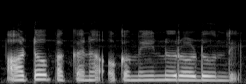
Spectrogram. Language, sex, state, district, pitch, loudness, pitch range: Telugu, female, Telangana, Mahabubabad, 200 Hz, -17 LUFS, 195-205 Hz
